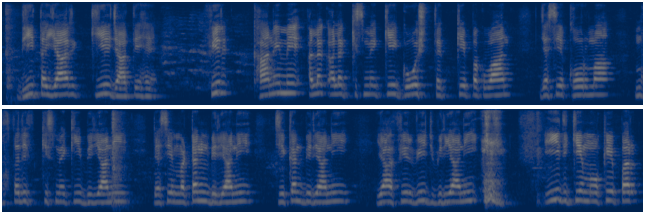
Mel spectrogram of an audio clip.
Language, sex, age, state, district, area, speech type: Urdu, male, 18-30, Bihar, Purnia, rural, spontaneous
